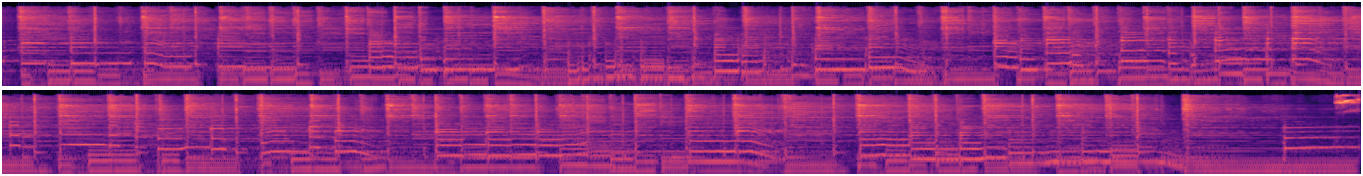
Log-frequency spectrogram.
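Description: Instrumental guitar music: an electric guitar playing a lead line with bending notes over bass guitar, hand drums and a strummed twelve-string acoustic guitar.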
